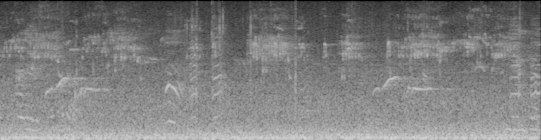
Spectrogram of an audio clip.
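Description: Birds chirping and calling: clusters of short high chirps with a few whistled gliding calls, over a steady low background rumble.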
